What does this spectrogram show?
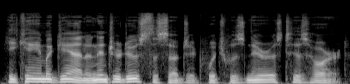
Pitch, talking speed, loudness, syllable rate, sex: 100 Hz, 205 wpm, -16 LUFS, 5.6 syllables/s, male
